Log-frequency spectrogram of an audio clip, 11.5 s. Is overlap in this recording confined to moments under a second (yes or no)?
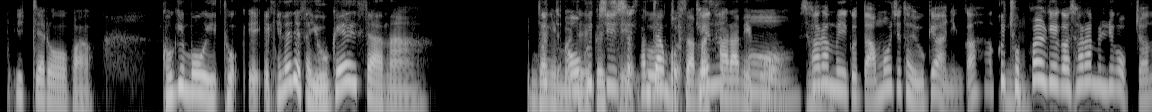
no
